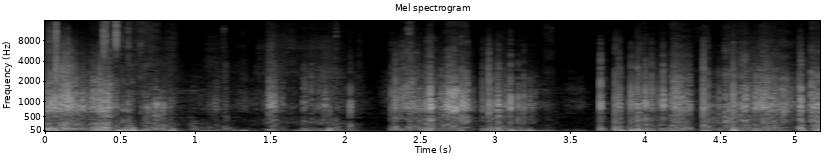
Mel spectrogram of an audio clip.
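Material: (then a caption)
Leather. Long nails scratch and tap a pink, grained leather zip wallet, first turned on its side and then laid flat. Dense, crinkly scratching mixes with quick, bright tapping clicks in bursts, with short pauses between them.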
